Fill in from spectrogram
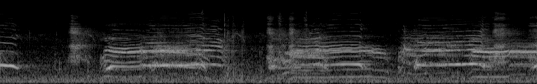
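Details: Common gulls at garbage put out by a house at night, feeding at dawn with magpie and crow: three long, plaintive, harmonic mewing cries, each steady then tailing off, with short lower notes between.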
